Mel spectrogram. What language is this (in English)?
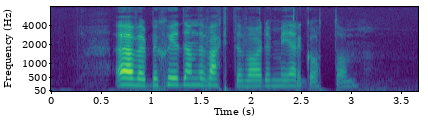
Swedish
